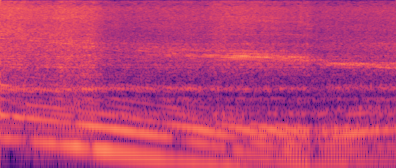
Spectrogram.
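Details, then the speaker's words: Turbo engine that burns oil, with some oil coming from the turbo and slight smoke, but no oil leaks. Revved from inside the car with a boost gauge. A faint whistle climbs with revs then falls smoothly; normal, healthy turbo spool. "so I'm going to give you guys some revs though all right so let's get in the car real quick hear that turbo spool"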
